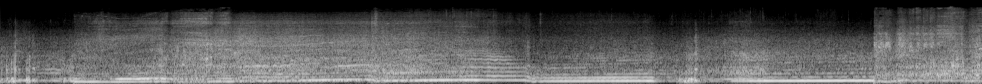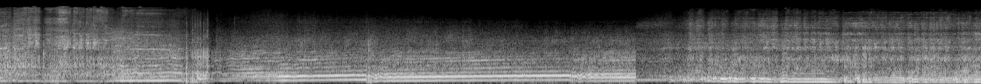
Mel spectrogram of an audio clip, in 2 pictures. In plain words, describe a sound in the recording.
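A rally car engine roars loudly and revs up and down as it races past.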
